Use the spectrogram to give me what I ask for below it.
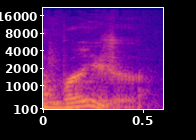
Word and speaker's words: brazier: There is a silver brazier. Brazier. Cool. Yeah, and I pronounced it correctly.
